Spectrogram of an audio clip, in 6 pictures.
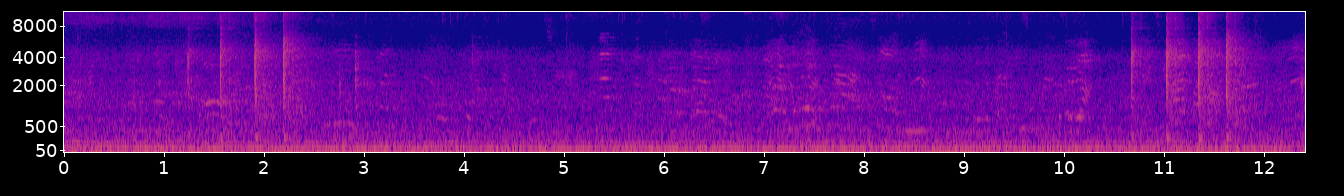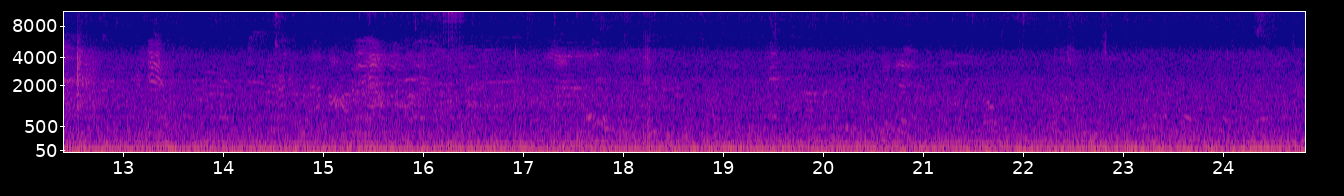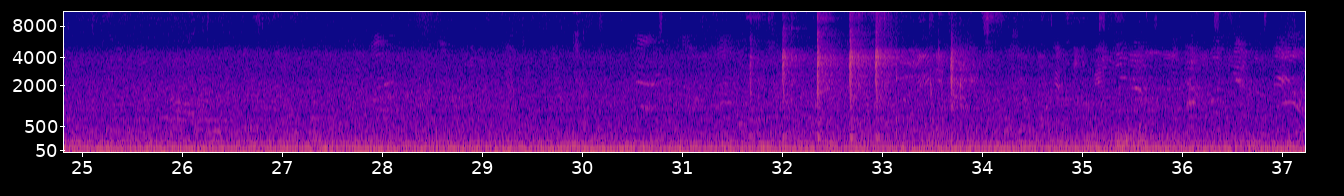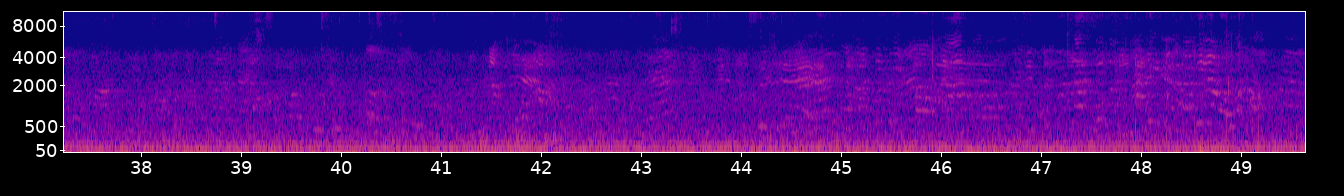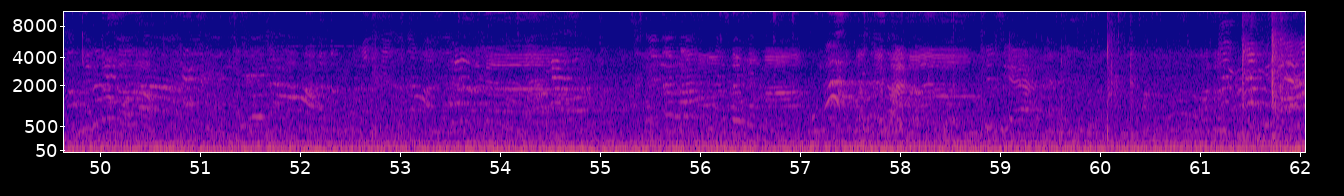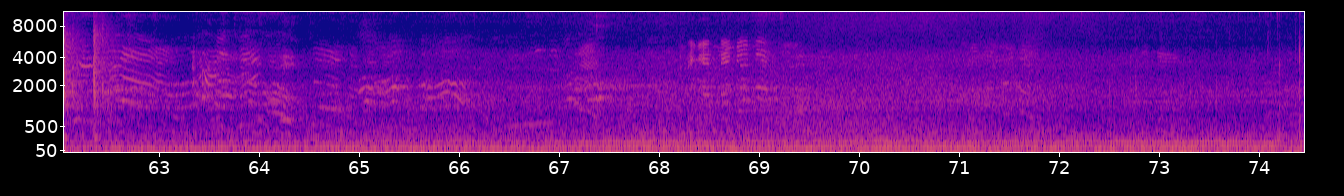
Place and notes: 古莊公園, Taipei City - in the Park
in the Park, Child, Construction sound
